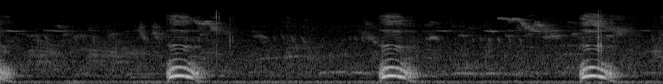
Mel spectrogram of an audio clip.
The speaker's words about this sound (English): Now, is that what we might hear if a snowy owl is in our presence? So that does sound like a good snowy owl call. It's kind of a territorial call as they're on their nesting grounds.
